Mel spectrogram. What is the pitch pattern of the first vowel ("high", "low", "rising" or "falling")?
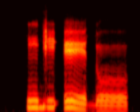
high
